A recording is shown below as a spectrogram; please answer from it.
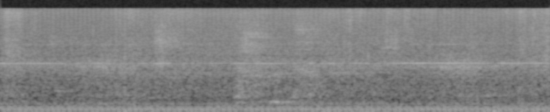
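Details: Only a low steady hum with a faint high tone is heard, ending in a brief knock, and no animal calls.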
